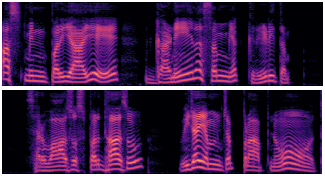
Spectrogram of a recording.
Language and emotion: Sanskrit, happy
